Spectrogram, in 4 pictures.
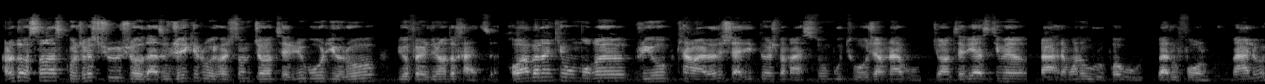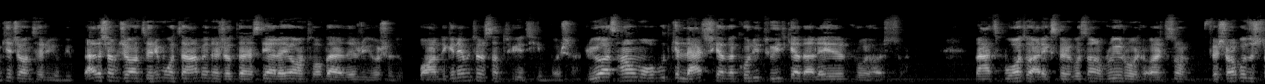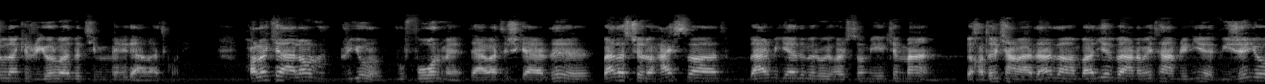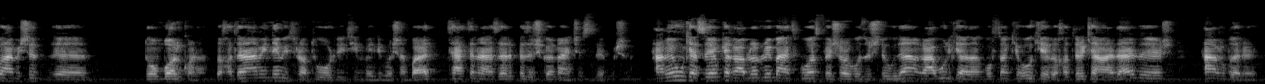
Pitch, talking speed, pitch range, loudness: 145 Hz, 205 wpm, 130-170 Hz, -26 LUFS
